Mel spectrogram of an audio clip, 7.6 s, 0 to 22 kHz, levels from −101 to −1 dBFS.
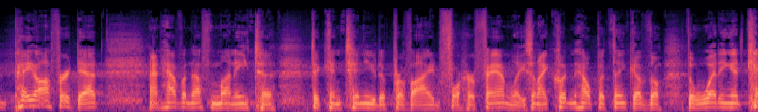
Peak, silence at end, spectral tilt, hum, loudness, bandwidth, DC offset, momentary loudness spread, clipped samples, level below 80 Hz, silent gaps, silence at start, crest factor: -4 dBFS; 0 s; -5 dB/octave; none; -29 LUFS; 16 kHz; under 0.1%; 5 LU; under 0.1%; -60 dBFS; none; 0 s; 24 dB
